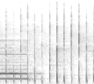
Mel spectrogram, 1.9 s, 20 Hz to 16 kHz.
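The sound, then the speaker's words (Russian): Rapid, evenly spaced hand claps, many of them in under two seconds, each crisp and moderately loud. A voice is heard briefly at the start. “Я так хлопаю, создаю э, эффект 3D.”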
